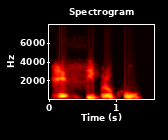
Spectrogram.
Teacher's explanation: sílaba tônica si. Temos o acento agudo nessa palavra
